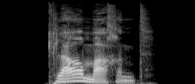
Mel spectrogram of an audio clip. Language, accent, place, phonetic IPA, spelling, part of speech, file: German, Germany, Berlin, [ˈklaːɐ̯ˌmaxn̩t], klarmachend, verb, De-klarmachend.ogg
- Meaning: present participle of klarmachen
